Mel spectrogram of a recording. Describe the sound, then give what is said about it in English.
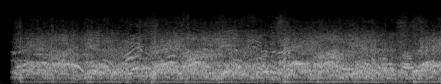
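A large crowd of students, survivors of the Parkland school shooting, shouts and chants "shame on you" at a rally in Tallahassee, Florida, calling for stricter gun control, in a dense, continuous roar, steady and loud throughout with overlapping yells rising above the din. “Students shouting, shame on you.”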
